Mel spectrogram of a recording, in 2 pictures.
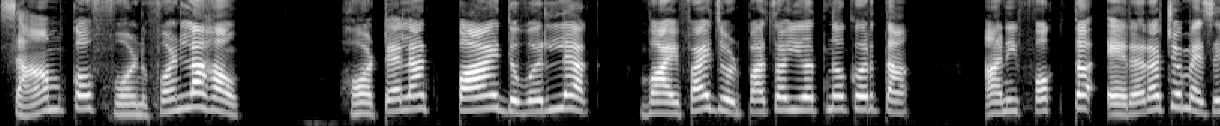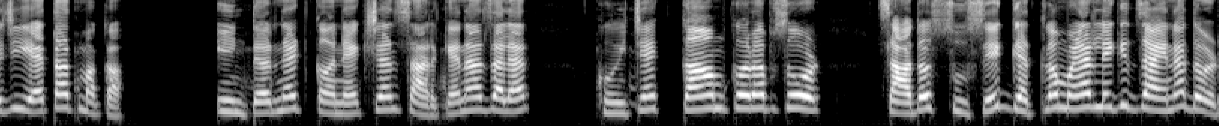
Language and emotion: Goan Konkani, angry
